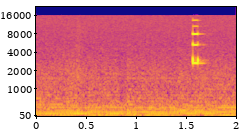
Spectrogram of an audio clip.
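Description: Critical wireless tattoo battery pack giving a single short, high beep about one and a half seconds in as it powers off after a long press of its button.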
